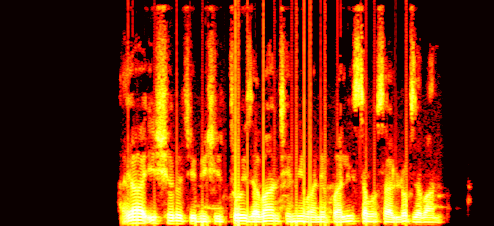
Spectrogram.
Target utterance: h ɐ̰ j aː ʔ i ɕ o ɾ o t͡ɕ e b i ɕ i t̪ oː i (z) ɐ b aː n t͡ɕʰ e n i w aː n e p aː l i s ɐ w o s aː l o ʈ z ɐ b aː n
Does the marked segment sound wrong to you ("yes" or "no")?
no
